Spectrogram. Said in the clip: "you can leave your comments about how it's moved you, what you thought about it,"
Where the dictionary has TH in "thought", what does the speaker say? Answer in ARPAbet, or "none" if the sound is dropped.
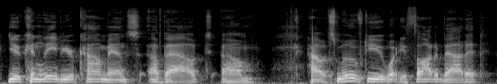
TH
